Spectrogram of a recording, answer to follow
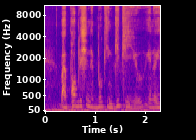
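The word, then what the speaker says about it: Gikuyu: I will write in my native Gikiyu, not Kikiyu. He said Kikiyu is a Europeanized way to pronounce my people's name. It's Gikiyu language.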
